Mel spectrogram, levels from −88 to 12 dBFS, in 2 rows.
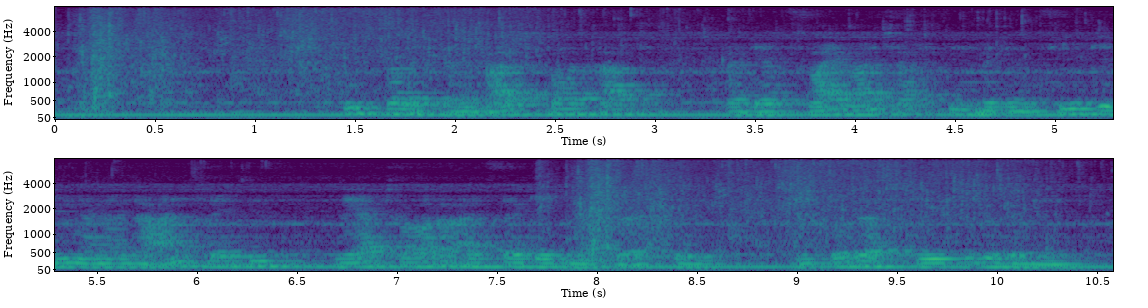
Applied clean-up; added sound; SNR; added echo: none; Bathtub (filling or washing) / Splash, splatter; 14 dB; reverberation time 0.7 s.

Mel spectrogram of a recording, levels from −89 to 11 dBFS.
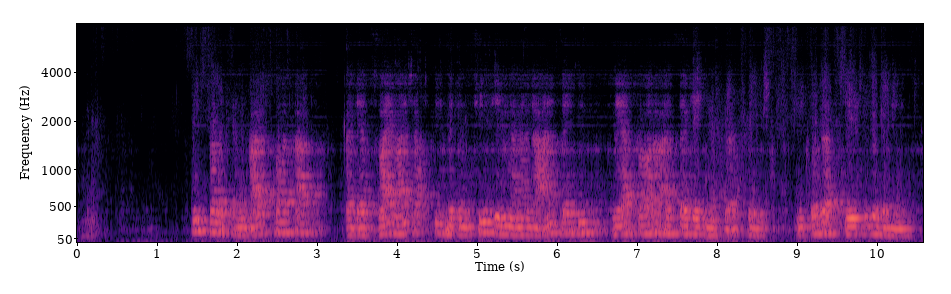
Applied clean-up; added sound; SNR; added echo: neural separator model SepFormer DNS4.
